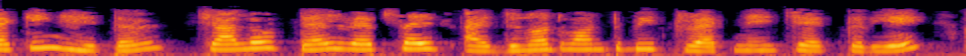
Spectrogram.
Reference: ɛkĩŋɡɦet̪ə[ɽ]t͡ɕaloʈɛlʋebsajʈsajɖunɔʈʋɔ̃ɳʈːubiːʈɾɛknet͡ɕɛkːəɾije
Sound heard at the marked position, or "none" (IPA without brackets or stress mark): ɾ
